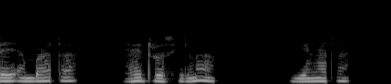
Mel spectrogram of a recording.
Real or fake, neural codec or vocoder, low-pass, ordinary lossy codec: real; none; 3.6 kHz; none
